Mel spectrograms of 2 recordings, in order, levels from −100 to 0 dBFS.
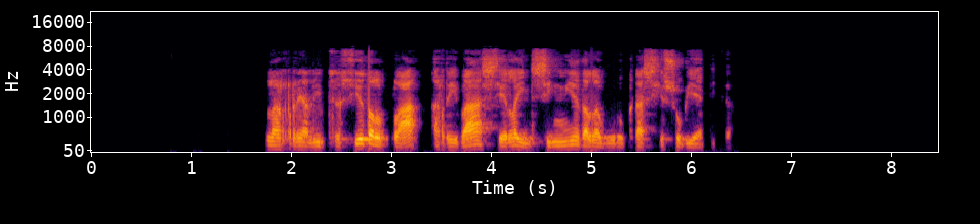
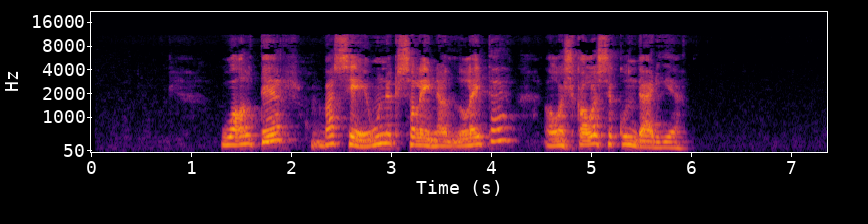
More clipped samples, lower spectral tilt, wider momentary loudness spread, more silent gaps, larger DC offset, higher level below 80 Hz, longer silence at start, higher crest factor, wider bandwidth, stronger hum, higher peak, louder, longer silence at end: neither; second, -2 dB/octave vs -4 dB/octave; about the same, 11 LU vs 9 LU; neither; neither; about the same, -70 dBFS vs -74 dBFS; first, 1.75 s vs 1.3 s; about the same, 22 dB vs 18 dB; second, 7.6 kHz vs 11.5 kHz; neither; first, -4 dBFS vs -10 dBFS; first, -23 LUFS vs -26 LUFS; first, 2.1 s vs 1.4 s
